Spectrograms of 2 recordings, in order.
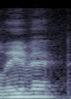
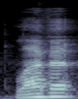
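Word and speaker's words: Leavitt: I always say her name wrong. Levit or Leave it. It's spelled leave it. I think people say it Levit. I think she says Levit. So, I'm going to say Levit.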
